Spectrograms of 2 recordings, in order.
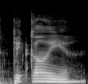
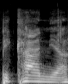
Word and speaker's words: picanha: It's picanha. It's not picanha.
